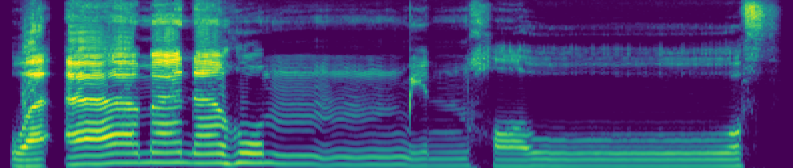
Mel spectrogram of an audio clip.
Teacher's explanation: ada wau sukun sebelumnya ada berharakat fathah kemudian disukunkan diwakafkan maka dia disebutnya dengan madlin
